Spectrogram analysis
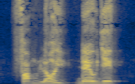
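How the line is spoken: Loud shout. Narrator (Vietnamese): Mộng Vô Nhai quát to một tiếng

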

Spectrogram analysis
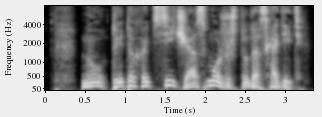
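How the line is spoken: Snorting chuckle. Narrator (Russian): хмыкнул капитан

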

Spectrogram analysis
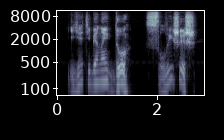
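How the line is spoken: Whispered. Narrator (Russian): прошептал Хокс

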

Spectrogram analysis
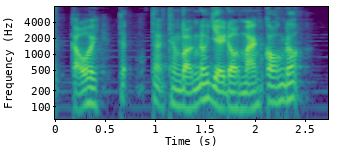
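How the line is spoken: Trembling voice. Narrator (Vietnamese): giọng run run nó nói

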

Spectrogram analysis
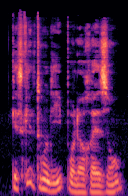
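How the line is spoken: Calm question. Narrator (French): demanda Redzov d'un ton placide

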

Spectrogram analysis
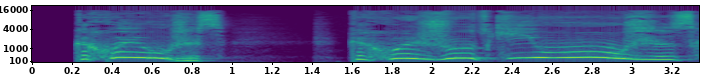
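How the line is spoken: Whimpering. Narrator (Russian): хныкала Лазарелина

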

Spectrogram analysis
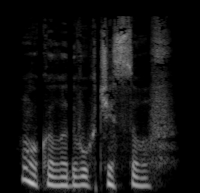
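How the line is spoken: Breathless. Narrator (Russian): выдохнул Эолиндил

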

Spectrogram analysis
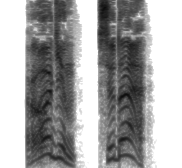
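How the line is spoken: Shouting out. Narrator (Russian): выкрикнул чудак

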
